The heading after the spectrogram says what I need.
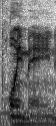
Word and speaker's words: Poimen: we picked the name ployment ministries which is pronounced Point main and Greek because it's the word for Shepherd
